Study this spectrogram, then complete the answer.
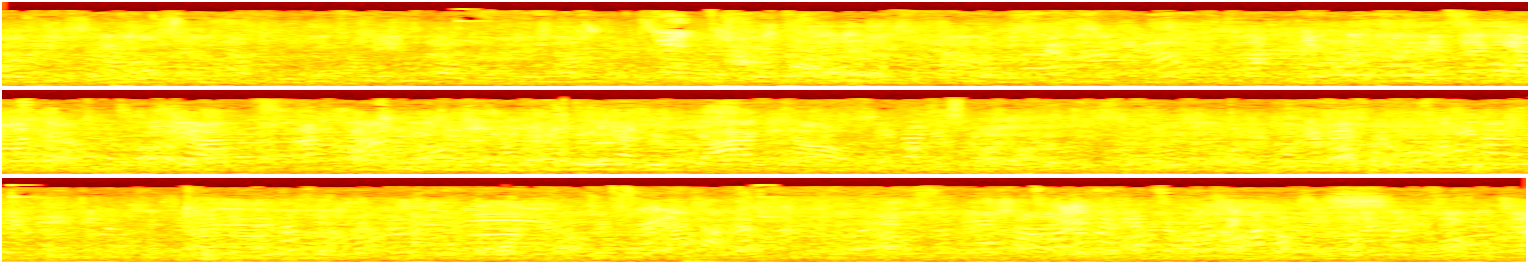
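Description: A large crowd of men and women chatters outdoors all around, close by.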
